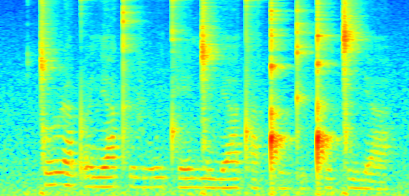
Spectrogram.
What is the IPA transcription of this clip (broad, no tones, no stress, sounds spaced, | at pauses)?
ǀ u ɭ ɐ pʼ ɵ lʲ a kʰ ɨ v i w i tʰ e ŋ͡ǀ ʉ lʲ a tʰ a ǃʰ u kʼ i ǃʰ ʉ ǀ i lʲ a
